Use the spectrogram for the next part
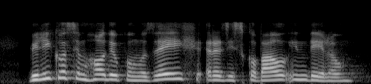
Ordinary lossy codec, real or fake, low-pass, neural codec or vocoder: none; fake; 7.2 kHz; codec, 16 kHz, 0.8 kbps, ZipCodec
